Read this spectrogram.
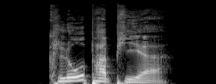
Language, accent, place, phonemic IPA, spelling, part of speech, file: German, Germany, Berlin, /ˈkloːpaˌpiːɐ̯/, Klopapier, noun, De-Klopapier.ogg
- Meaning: toilet paper (paper on a roll)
